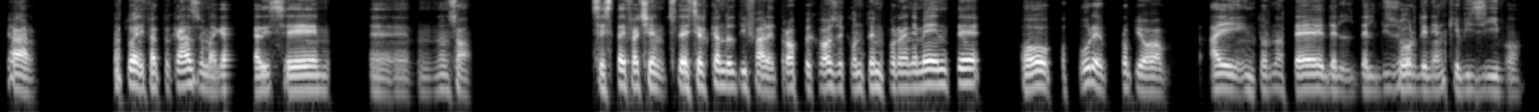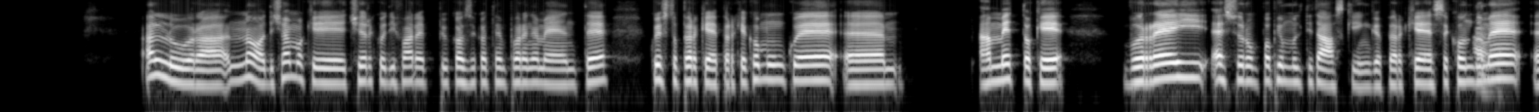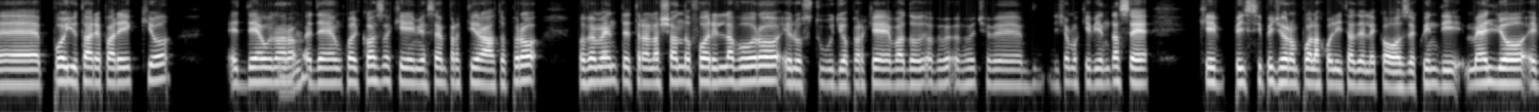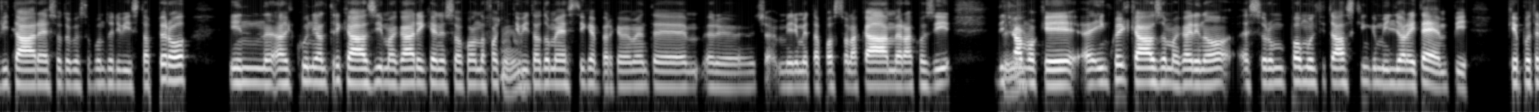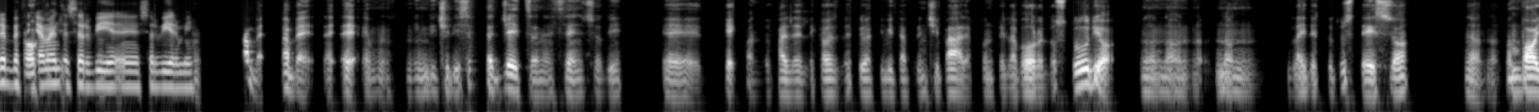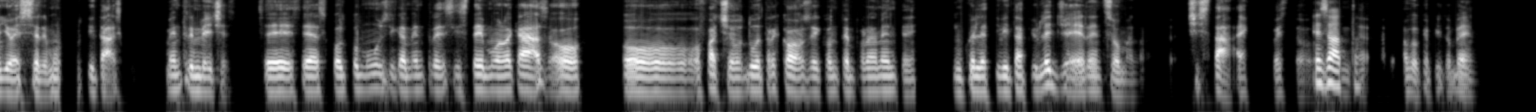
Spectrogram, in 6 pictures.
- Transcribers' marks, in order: distorted speech; "proprio" said as "propio"; static; tapping; other background noise; "cioè" said as "ceh"; drawn out: "o"; "contemporaneamente" said as "contemporamente"
- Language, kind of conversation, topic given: Italian, advice, In che modo le interruzioni continue ti impediscono di concentrarti?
